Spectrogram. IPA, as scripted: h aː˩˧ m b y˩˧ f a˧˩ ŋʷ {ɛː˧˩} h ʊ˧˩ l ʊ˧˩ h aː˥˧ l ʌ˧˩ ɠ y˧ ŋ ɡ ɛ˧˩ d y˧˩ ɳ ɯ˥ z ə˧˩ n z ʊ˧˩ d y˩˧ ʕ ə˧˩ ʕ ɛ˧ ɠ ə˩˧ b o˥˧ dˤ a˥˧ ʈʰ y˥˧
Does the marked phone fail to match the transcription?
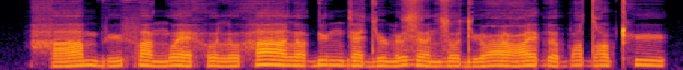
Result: no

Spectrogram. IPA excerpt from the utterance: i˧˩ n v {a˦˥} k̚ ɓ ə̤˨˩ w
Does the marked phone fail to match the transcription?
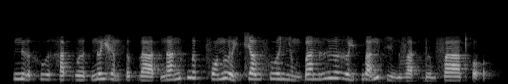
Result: yes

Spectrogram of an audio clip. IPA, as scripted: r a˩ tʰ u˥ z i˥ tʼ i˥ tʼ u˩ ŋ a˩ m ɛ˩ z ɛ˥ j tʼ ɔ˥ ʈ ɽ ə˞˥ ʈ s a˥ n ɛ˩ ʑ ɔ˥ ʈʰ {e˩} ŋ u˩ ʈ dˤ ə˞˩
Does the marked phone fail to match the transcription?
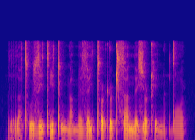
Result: no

